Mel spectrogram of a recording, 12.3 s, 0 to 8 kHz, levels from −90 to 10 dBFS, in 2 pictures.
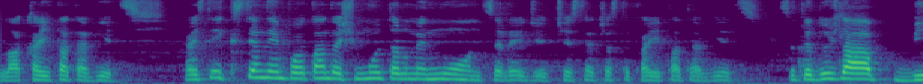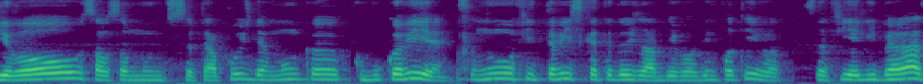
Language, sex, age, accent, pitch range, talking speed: Romanian, male, 20-39, native, 160-200 Hz, 240 wpm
